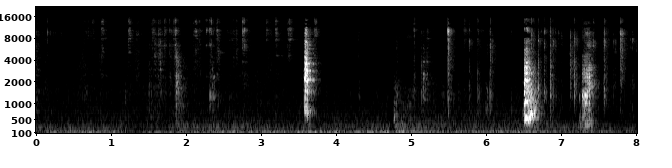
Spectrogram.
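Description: Pet parrots (quaker parrots and a sun conure) eating pellets: scattered light clicks and taps of beaks, with a few short harsh squawks, one about three and a half seconds in and two close together near the end.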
